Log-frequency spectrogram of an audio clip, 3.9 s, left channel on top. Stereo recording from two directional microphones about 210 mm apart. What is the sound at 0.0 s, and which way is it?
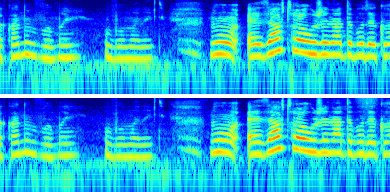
Speech, 15° left (ahead or behind).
